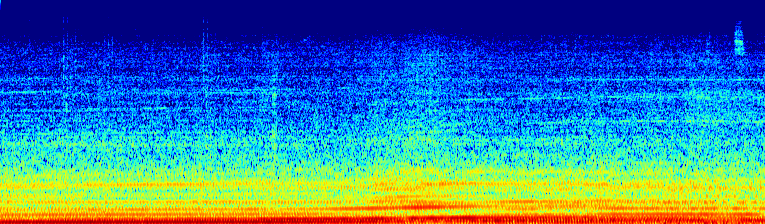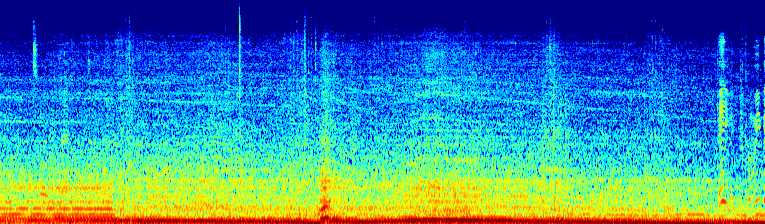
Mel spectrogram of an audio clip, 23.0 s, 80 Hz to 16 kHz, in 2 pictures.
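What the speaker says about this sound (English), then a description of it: "single carbureted 383 stroker with a little bit of compression and a good healthy camshaft" Rumbling exhaust of a 1980 Chevy Camaro Z28 restomod with a carbureted 383 stroker, healthy camshaft, gear drive and Flowmaster mufflers, heard steadily from inside while cruising, with a rev change partway; people talk over the engine.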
